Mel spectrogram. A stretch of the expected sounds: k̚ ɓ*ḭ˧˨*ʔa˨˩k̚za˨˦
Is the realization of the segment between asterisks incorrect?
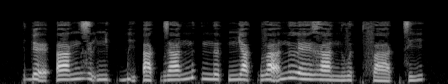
no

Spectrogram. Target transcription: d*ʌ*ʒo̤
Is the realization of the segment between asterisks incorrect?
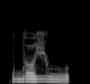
yes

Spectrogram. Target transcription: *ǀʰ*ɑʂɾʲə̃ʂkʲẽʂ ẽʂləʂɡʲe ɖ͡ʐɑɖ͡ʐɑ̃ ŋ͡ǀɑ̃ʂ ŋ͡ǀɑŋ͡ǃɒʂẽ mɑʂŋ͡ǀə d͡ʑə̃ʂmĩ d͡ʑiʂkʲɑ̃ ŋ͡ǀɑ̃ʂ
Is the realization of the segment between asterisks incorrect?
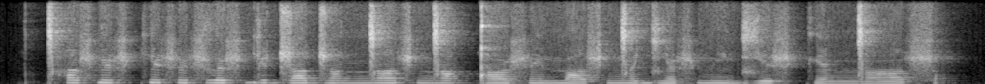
no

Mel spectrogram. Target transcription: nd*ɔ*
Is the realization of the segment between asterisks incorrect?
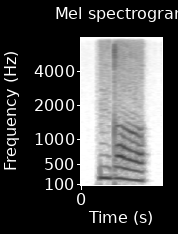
no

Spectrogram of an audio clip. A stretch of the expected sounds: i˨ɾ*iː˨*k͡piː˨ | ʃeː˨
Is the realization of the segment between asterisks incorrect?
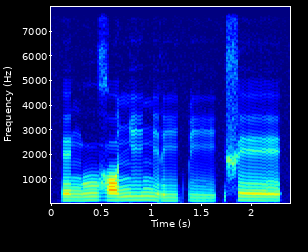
no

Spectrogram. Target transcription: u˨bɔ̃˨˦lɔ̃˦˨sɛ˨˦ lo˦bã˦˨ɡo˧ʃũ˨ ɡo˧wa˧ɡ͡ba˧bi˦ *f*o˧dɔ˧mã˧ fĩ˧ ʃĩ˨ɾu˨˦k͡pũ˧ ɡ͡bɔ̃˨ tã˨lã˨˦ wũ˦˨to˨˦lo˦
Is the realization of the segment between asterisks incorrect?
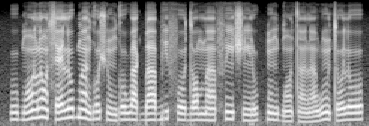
no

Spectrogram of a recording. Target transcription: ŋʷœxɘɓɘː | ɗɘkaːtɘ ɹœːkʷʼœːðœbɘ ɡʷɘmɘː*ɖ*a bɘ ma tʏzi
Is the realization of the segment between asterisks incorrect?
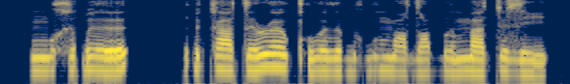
yes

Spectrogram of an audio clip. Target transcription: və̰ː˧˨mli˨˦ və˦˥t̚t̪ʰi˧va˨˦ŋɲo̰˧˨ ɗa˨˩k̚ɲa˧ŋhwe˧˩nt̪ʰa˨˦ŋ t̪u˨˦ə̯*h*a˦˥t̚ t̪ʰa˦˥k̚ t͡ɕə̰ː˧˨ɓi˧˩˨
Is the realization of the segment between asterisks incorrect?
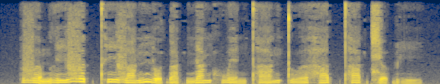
no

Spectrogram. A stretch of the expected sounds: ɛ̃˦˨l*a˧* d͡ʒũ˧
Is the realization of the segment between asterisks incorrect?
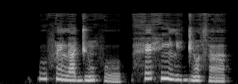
no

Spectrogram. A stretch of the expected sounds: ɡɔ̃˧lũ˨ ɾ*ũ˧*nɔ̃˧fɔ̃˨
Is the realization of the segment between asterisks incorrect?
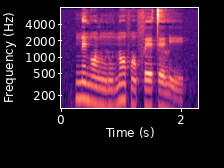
yes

